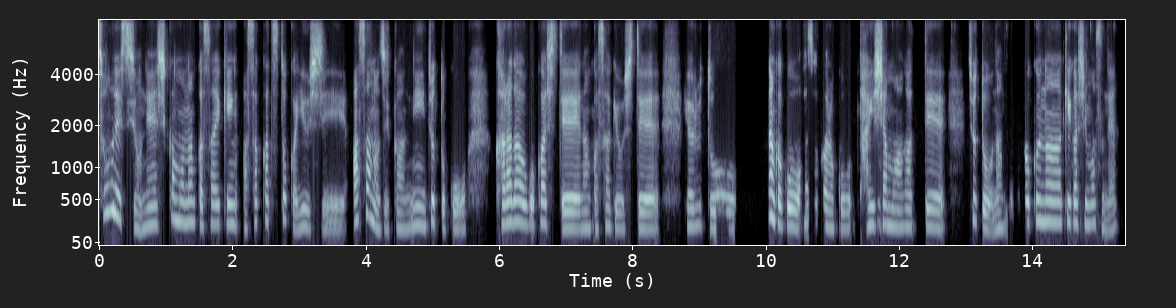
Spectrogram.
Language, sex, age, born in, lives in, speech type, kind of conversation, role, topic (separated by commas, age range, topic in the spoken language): Japanese, female, 40-44, Japan, United States, conversation, advice, user, 毎日のルーティンでやる気を保つにはどうすればよいですか？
